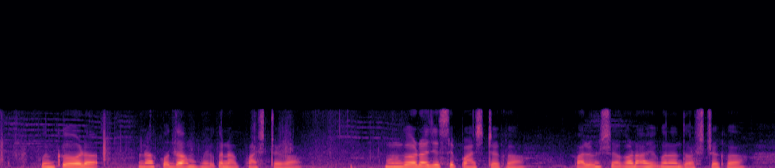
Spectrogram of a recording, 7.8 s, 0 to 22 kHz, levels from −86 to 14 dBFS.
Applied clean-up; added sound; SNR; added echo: none; none; none; none.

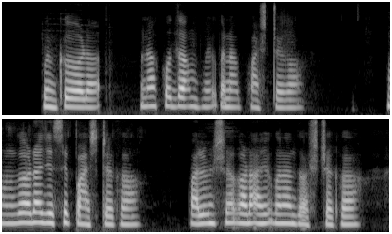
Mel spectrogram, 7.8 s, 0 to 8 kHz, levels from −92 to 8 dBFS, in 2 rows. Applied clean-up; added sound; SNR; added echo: neural mask model DeepFilterNet 3.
